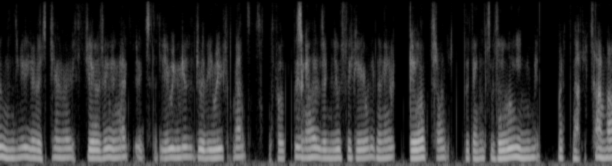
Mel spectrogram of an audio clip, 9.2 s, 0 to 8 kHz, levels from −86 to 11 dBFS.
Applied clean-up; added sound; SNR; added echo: neural diffusion model UNIVERSE++.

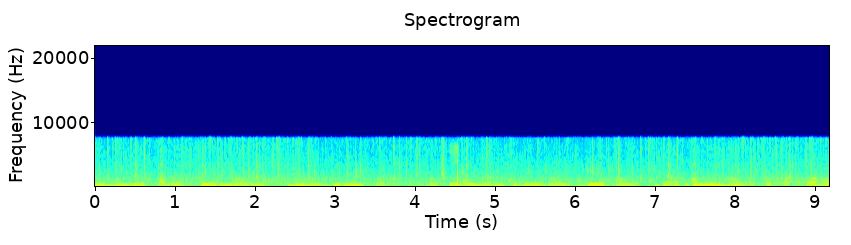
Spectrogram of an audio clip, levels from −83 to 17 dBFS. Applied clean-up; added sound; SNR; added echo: none; Rain; 1 dB; none.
